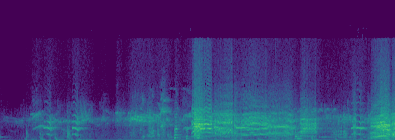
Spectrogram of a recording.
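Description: Birds calling in a busy, overlapping chorus of fowl-like clucks, squawks and crowing cries, growing louder and denser through the second half.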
